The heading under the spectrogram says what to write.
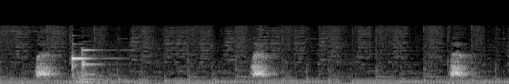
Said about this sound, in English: It's just a dog barking. I hope you can hear that.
